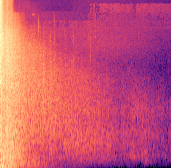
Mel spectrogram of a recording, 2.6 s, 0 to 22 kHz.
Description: m4a1 unsil; weapons

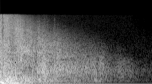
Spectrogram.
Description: deagle; weapons

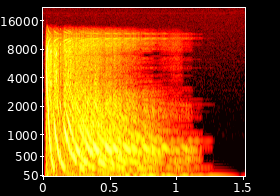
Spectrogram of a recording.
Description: photon torpedo

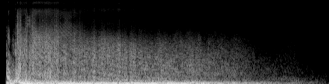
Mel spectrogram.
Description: explosion big, heavy bomb; explosions

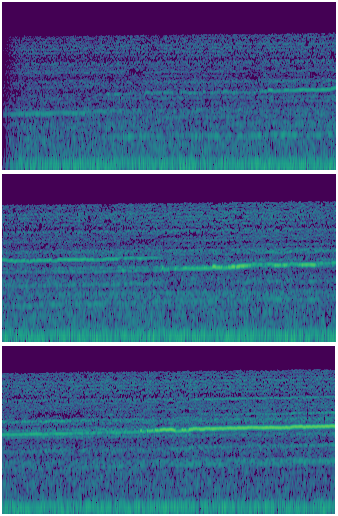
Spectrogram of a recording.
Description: kettle pressure buildup; explosions misc

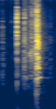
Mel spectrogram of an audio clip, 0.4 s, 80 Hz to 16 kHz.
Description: psg 1 bolt pull; g3sg1

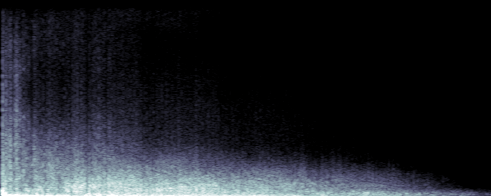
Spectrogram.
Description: mine explosion; explosions; light bomb

